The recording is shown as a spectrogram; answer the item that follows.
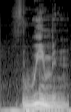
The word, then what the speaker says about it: women: caso para woman e women woman Women percebem aqui que tem uma diferença Clara aqui de pronúncia principalmente nessa última sílaba woman Women There is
